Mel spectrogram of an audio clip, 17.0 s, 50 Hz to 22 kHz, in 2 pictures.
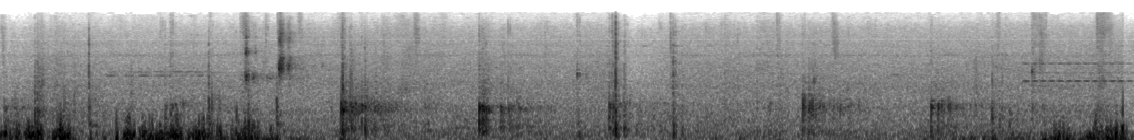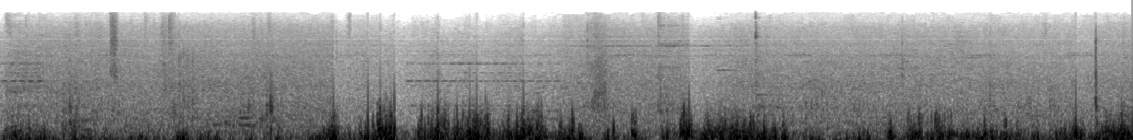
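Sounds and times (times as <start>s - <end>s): tennis ball pops: 3.6s - 5.2s.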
